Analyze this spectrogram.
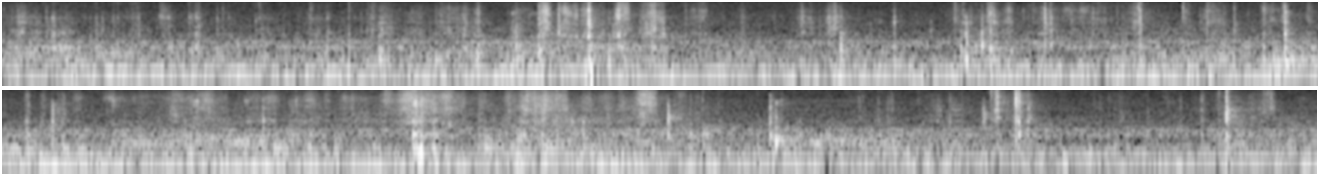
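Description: Faint crinkling and light clicks of thin origami paper as fingers pinch and squash small folds into shape, coming at irregular moments.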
